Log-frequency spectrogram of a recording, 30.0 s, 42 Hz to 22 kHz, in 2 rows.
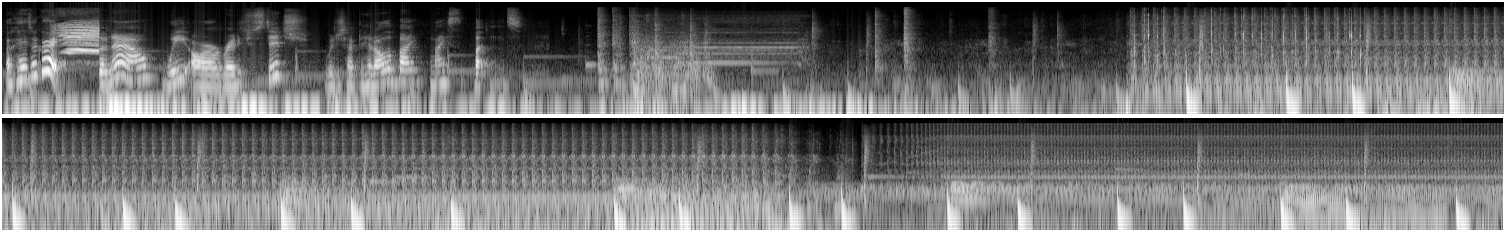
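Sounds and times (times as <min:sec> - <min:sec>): background music with steady beat: 0:01.0 - 0:30.0
embroidery machine needle rattling: 0:23.8 - 0:30.0.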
